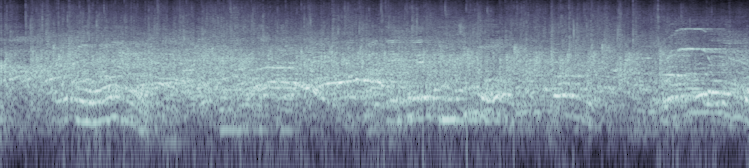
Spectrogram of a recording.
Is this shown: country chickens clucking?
no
